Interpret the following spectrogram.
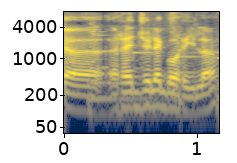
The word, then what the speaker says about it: Regelegorila: Alors c'est reggae. Oh putain, mais Simba, ça suffit. Bon, allez, comment ça se prononce? La vraie prononciation, en fait, c'est du roumain, donc c'est Regele Gorilla, qui veut dire le roi des gorilles.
